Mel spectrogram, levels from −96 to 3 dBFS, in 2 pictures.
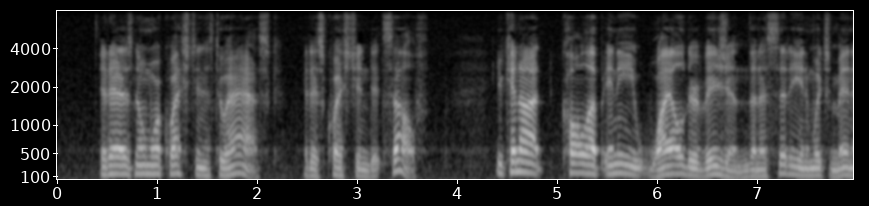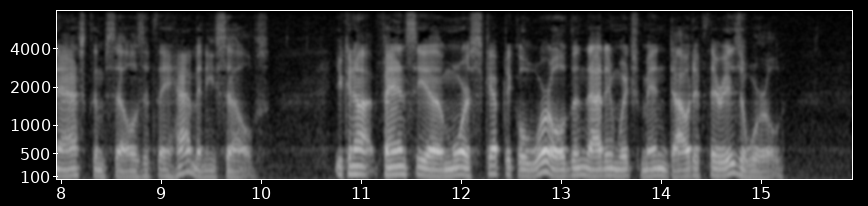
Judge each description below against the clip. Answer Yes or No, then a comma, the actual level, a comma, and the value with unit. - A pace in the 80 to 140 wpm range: No, average, 185 wpm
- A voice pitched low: Yes, low, 125 Hz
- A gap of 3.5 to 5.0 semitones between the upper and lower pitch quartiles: Yes, average, 4.7 semitones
